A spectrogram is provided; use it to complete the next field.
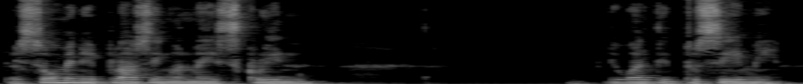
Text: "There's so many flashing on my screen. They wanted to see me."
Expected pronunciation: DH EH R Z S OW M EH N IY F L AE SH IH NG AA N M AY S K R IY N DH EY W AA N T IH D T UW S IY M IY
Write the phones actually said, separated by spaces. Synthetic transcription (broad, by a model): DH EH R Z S OW M EH N IY P L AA S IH NG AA N M AY S K R IY N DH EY W AA N T IH D T UW S IY M IY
